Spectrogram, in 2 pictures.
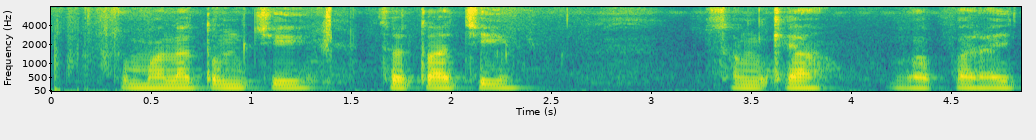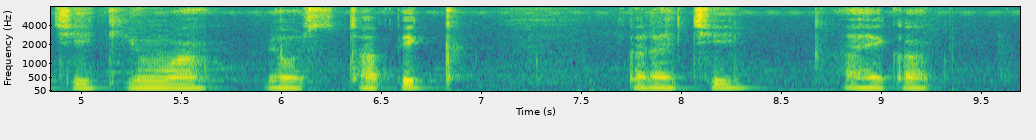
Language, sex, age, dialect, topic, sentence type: Marathi, male, 18-24, Varhadi, banking, statement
